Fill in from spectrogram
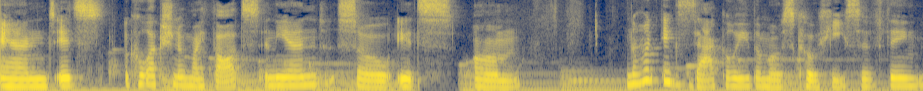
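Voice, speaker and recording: Over music in the background, a woman speaks at a very slow pace. Her pitch is medium, with ordinary pitch variation. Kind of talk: video essay narration. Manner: improvised, casual.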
